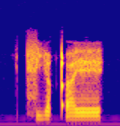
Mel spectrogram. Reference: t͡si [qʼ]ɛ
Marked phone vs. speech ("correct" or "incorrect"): correct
